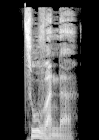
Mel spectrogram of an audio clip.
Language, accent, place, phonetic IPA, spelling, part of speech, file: German, Germany, Berlin, [ˈt͡suːˌvandɐ], zuwander, verb, De-zuwander.ogg
- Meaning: first-person singular dependent present of zuwandern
